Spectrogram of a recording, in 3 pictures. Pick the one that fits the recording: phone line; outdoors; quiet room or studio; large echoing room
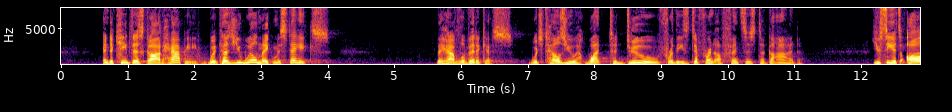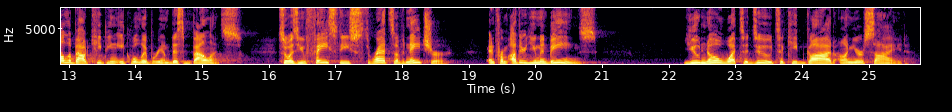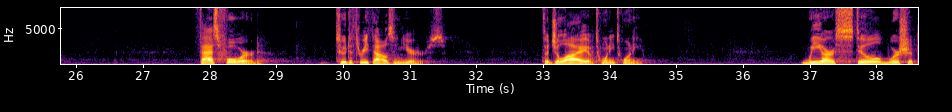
large echoing room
